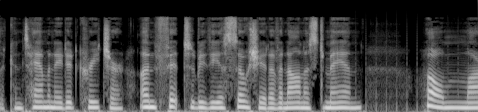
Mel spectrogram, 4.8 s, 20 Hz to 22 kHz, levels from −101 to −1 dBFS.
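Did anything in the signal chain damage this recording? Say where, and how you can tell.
Yes, there's Wi-Fi interference getting into the analogue wiring from 3.25 s to the end at 4.78 s. You can hear steady ticking about every 102.4 ms, roughly ten a second, sitting well under the speech. A nearby radio's beacon bursts are being rectified by the circuit and leaking in.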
